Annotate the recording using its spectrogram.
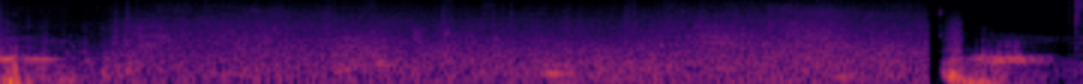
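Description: Wind blows over open sea.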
